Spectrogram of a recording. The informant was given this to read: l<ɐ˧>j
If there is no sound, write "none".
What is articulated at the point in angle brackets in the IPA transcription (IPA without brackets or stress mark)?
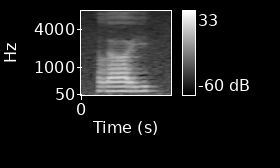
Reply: ɐ˧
